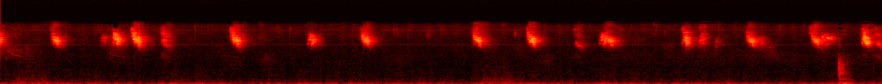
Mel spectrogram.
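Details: Sparrows at a feeder keep chirping, a run of sharp single chirps spaced irregularly, roughly one or two per second, against low background rumble and a knock near the end.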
